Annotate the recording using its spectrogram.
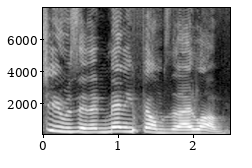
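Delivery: high, loud lament; mock anguished wail. Mourning an eighties actress to his wife, loud high wail. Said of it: "a really strong reaction".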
